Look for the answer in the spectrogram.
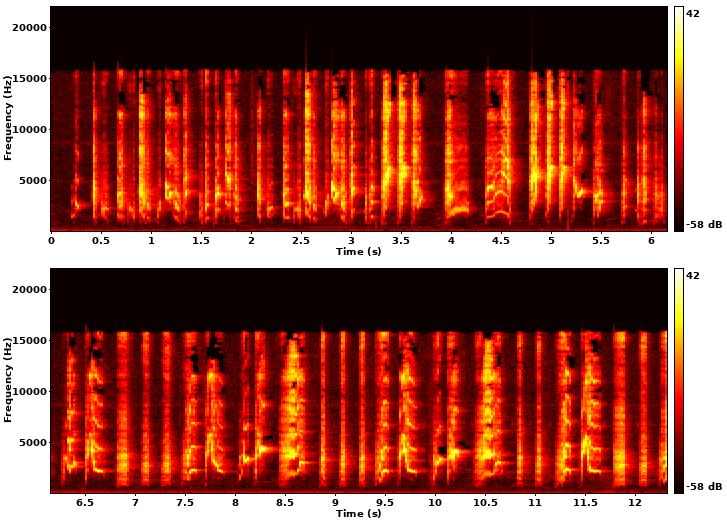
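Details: Long-tailed shrike in a heated reply to a rival, recorded as training song for other birds: a long, unbroken torrent of sharp chirps, squeaks and quick whistled slurs, delivered rapidly throughout.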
